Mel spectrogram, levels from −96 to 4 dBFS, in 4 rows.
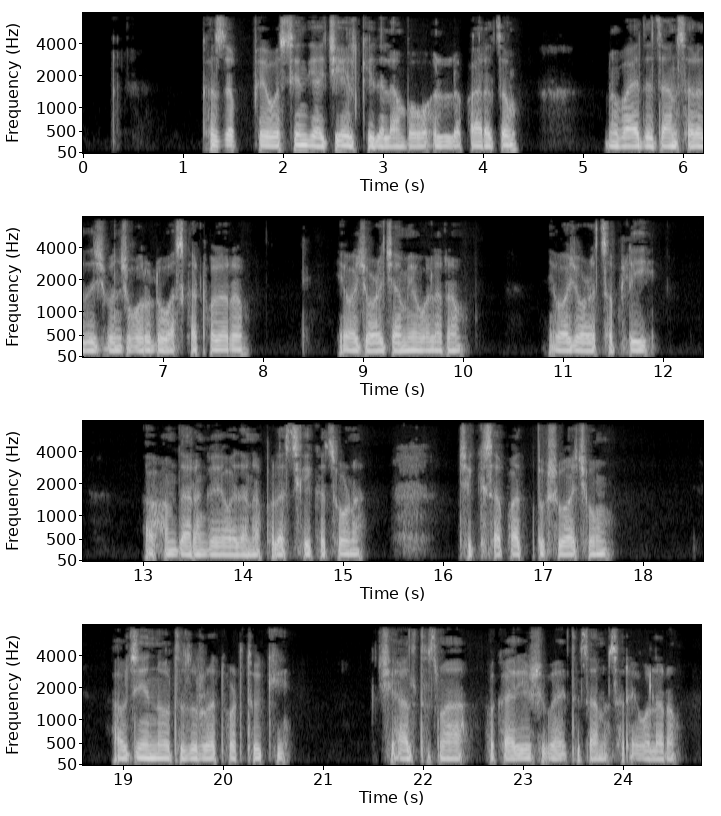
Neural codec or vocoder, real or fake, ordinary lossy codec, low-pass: none; real; MP3, 48 kbps; 7.2 kHz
